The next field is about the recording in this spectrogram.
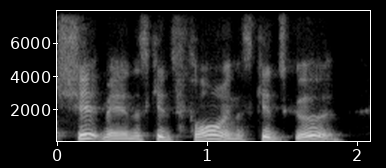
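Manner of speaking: ordinary talk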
